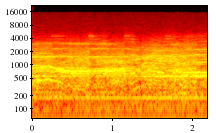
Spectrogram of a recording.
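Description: Party horn noisemakers blowing a steady honking tone, with voices underneath.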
